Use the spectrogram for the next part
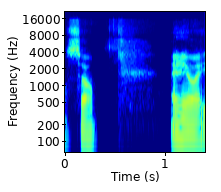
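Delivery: usual speaking voice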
